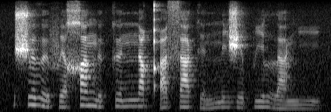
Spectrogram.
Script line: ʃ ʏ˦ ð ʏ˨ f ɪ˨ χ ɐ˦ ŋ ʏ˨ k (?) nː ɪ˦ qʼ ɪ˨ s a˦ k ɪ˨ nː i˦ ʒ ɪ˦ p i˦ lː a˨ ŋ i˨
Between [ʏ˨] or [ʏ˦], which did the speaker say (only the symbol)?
ʏ˦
